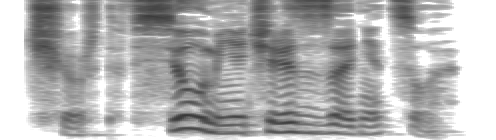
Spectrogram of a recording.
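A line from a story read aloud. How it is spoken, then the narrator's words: Muttered. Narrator (Russian): пробормотал я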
